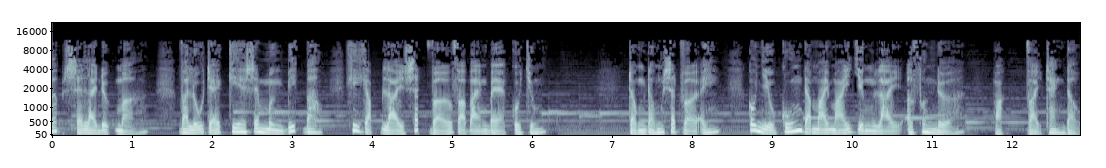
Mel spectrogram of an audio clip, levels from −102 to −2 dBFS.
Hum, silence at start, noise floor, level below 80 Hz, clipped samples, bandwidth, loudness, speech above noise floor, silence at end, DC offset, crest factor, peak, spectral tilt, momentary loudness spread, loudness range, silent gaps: none; 0 s; -38 dBFS; -38 dBFS; under 0.1%; 11.5 kHz; -19 LUFS; 20 dB; 0 s; under 0.1%; 14 dB; -4 dBFS; -6.5 dB/octave; 15 LU; 3 LU; none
